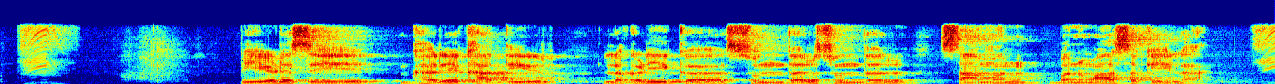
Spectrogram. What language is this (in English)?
Bhojpuri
